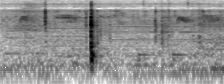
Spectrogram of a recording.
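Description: A single sharp plastic click about a second in, with a fainter tap just before it, as a car's plastic tail-light assembly and its wiring are handled.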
